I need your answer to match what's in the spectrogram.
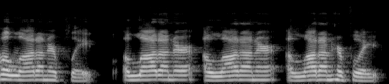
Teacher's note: this T in lot becomes a flap T, so it almost sounds like a D.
